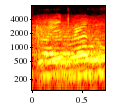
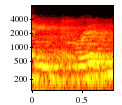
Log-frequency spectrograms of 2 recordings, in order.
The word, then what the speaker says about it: Cape Breton: Cape Breton way.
